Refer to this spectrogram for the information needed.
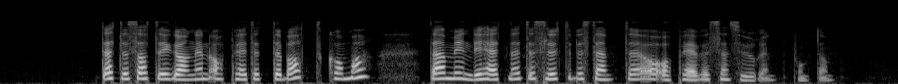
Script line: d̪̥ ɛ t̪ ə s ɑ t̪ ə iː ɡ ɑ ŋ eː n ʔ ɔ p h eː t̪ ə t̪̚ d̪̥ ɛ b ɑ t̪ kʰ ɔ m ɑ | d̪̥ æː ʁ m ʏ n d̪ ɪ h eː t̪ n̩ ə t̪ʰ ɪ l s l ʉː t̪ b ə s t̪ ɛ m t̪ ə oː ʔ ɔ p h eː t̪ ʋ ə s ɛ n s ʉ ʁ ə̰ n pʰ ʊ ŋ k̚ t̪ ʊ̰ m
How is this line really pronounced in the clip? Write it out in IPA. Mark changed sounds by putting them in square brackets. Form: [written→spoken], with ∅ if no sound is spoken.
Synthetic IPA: d̪̥ ɛ t̪ ə s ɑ t̪ ə iː ɡ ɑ ŋ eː n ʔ ɔ p h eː t̪ ə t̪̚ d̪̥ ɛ b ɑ t̪ kʰ ɔ m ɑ | d̪̥ æː ʁ m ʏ n d̪ ɪ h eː t̪ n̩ ə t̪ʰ ɪ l s l [ʉː→ʉ] t̪ b ə s t̪ ɛ m t̪ ə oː ʔ ɔ p h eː [t̪→∅] ʋ ə s ɛ n s [ʉ→ʉː] ʁ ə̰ n pʰ ʊ ŋ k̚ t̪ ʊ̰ m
